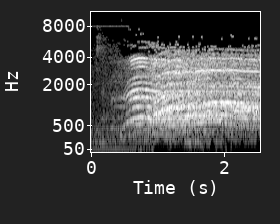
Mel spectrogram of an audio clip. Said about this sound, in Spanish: Hoy es viernes y suelen concurrir personas propensas al grito. Sí. De manera que si quieren gritar deben hacerlo ahora.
